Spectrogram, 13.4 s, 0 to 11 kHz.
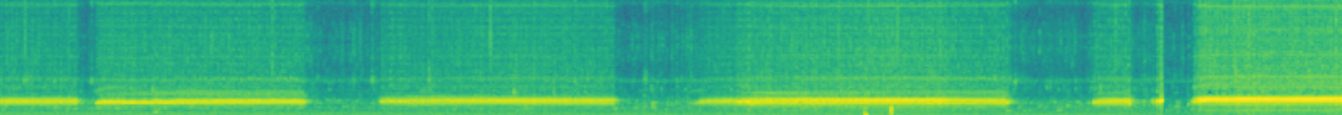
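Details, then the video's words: Frogs croaking in a backyard garden pond in 2010, a steady nasal drone in long stretches of several seconds broken by short pauses, with a low constant hum underneath. "Croaking frogs"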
